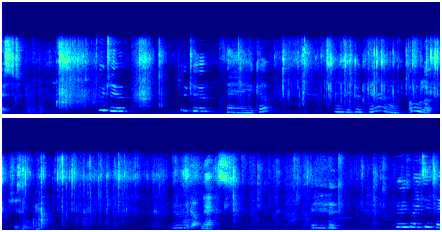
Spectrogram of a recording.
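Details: Rescue cats indoors at breakfast time, several calling together: a run of arched, rising-then-falling meows repeated every second or two, overlapping one another, with clatter of dishes in a small room.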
